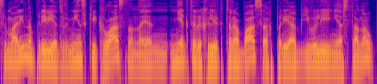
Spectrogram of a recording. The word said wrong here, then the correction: электробус: Почему я электробас говорю? Электробусах, да? – Ты же учишь английский, поэтому у тебя бас.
